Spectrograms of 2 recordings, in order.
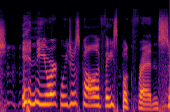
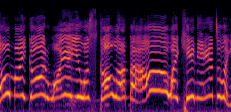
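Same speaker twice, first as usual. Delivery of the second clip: high, fast, panicked mother; hysterical mom; much faster than usual. Pretend. Mother hearing her son's news, high panicked shriek. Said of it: "And I'll be like".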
